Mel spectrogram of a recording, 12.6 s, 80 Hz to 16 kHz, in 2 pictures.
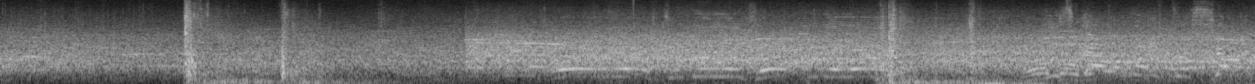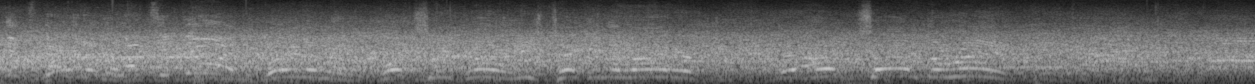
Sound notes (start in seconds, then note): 0.9 ladder clunking; 4.3 ladder clunking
